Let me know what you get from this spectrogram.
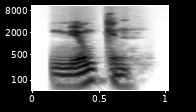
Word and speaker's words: München: Polaner from München. – Oh, okay. Well, yeah. – Actual German brewer. – Actual European brewer. Okay. – München, which is the proper way to say Munich.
